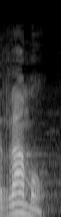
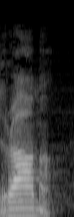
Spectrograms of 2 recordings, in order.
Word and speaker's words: Rama: And he started to chant Hare Rama, then change it to Hare Ramo. And Prabhupada stopped the kirtan. And he asked him, who's this Ramo? You are ruining the movement. And Prabhupada corrected him. He said, the right pronunciation is Rama.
